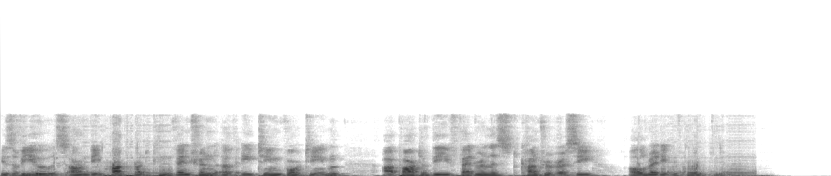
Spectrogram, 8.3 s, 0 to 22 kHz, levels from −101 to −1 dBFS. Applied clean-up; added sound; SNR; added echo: neural separator model SepFormer DNS4.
